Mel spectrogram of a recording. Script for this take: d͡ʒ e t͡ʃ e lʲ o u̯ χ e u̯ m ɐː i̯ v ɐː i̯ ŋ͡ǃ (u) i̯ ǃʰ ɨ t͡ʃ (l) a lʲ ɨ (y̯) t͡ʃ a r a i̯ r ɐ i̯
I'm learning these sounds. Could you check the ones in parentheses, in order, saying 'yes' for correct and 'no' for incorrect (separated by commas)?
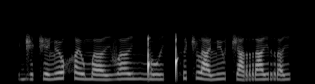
yes, yes, no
